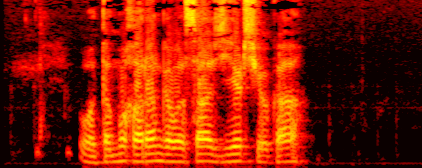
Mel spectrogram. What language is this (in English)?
Ormuri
